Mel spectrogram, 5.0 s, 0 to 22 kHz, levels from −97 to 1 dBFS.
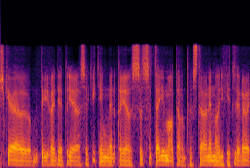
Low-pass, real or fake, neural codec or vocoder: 7.2 kHz; fake; codec, 16 kHz, 0.5 kbps, X-Codec, HuBERT features, trained on general audio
